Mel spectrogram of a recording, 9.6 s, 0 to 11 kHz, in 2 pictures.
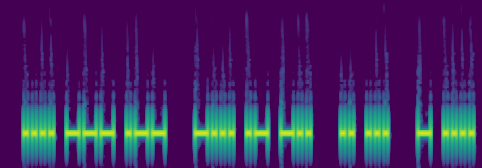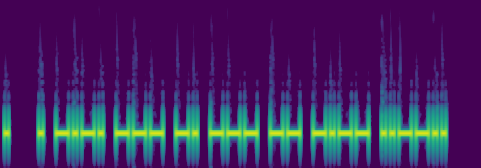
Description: Morse code, heard as a keyed tone, about 27 wpm, 700 Hz. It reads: HOW BAD IS THE ECONOMY?
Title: Sentences from Top 1000 Words - Review Part 3 - 28wpm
